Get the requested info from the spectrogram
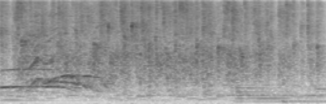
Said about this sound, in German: Ja, jetzt müssen wir auch das Publikum entscheiden. Also Wer habe... ist für den Will Smith? Ja, klatschen für den Will Smith, wer dafür ist, okay.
